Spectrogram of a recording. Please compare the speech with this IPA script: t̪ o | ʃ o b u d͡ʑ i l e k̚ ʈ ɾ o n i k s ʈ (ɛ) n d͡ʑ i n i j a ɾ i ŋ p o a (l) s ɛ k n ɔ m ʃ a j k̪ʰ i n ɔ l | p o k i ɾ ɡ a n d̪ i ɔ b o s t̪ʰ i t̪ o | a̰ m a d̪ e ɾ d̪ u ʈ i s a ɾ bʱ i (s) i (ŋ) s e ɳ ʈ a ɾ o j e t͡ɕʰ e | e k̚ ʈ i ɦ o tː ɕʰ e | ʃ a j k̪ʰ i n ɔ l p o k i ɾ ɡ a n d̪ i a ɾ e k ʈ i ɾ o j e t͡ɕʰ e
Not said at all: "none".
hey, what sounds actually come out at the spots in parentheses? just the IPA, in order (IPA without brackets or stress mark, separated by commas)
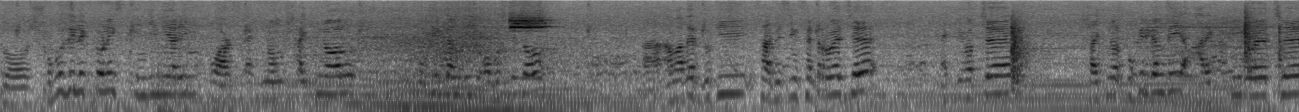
i, ɾ, s, ŋ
